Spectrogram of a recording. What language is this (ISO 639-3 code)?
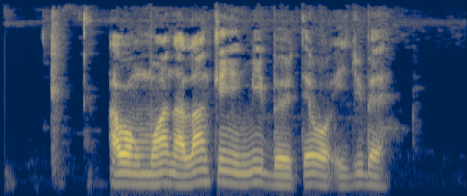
mbo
